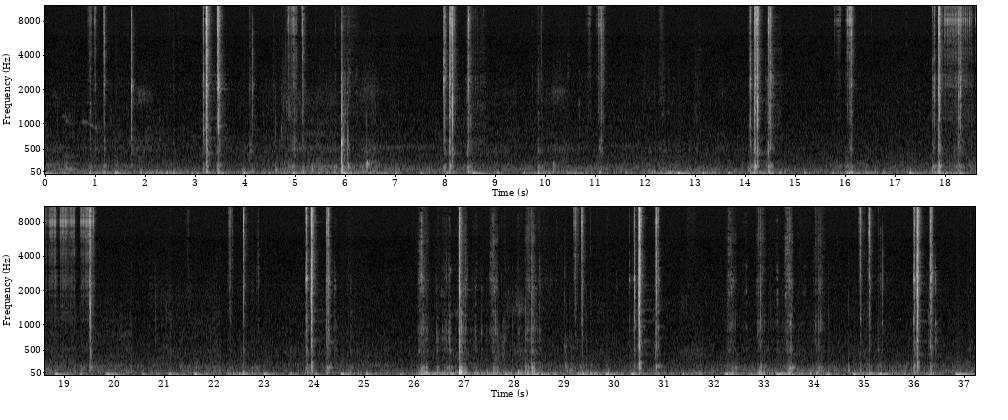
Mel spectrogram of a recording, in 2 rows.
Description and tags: Me cocking and then firing the shutter of a 1930's Ihagee Prontor 2 folding camera at different speeds.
